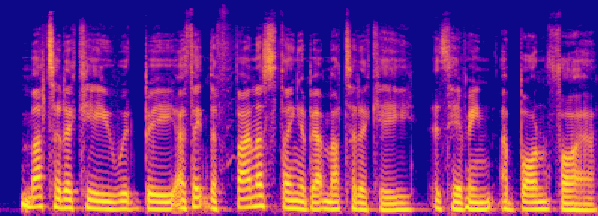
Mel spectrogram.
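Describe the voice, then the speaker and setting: A woman with a New Zealand accent speaks at a moderate pace, her pitch very deep and low. Her tone is dark and mellow, with ordinary pitch variation. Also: very even loudness. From New Zealand, Northland (Whangarei). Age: 60s. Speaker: Anglican priest and Māori chaplain. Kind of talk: interview.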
